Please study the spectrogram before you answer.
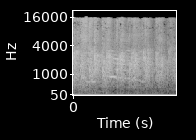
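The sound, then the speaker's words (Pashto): Doctors and nurses in Madrid, Spain, applaud a woman over 100 who has recovered from coronavirus. The clapping is dense and steady throughout, a sustained, even wash of many hands. “د اسپانیا په پلاسمینا مادرید کې ډاکټرانو او نرسانو هغې مېرمنې ته چکچکی کوي چې تر سلو کلونو تیر ده او له کورونا رغېدلې ده.”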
